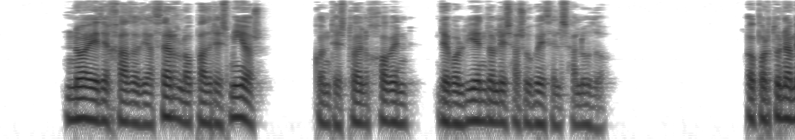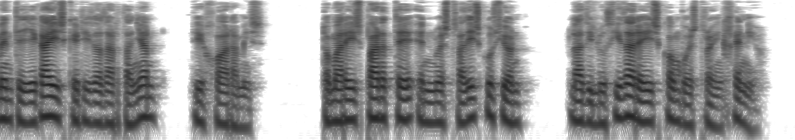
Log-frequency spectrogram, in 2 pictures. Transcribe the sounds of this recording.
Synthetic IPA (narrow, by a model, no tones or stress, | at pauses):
no̞e̞ðe̞xaðo̞ðeaθeɾlo̞paðɾe̞zmio̞s | ko̞nt̪e̞st̪o̞e̞lxo̞βe̞n | d̪e̞β̞o̞lβje̞nd̪o̞le̞sasuβe̞θe̞lsaluðo̞ | opo̞ɾt̪unamẽnt̪e̞ʝe̞ɣajske̞ɾiðo̞ðaɾt̪aɲan | d̪ixo̞aɾamis | t̪o̞maɾejspaɾt̪e̞ʔenːwe̞st̪ɾaðiskusjo̞n | laðiluθiðaɾe̞jsko̞mbwe̞st̪ɾoiŋxe̞njo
